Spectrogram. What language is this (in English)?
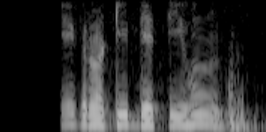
Hindi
